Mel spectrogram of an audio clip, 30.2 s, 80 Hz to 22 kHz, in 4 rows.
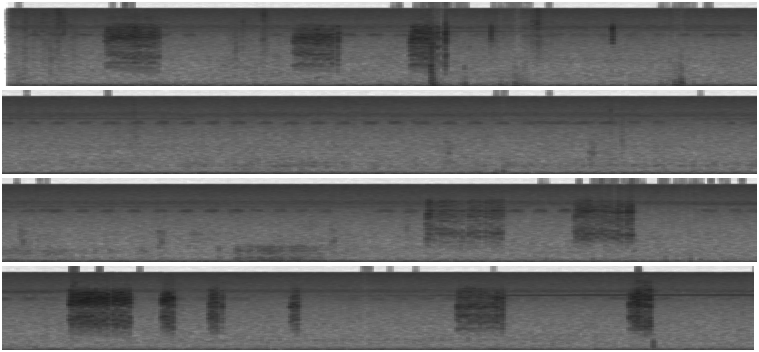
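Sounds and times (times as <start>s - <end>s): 
Manchurian bush warbler Cettia canturians call: 0.2s - 30.1s.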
